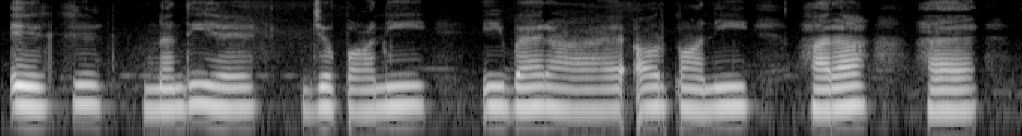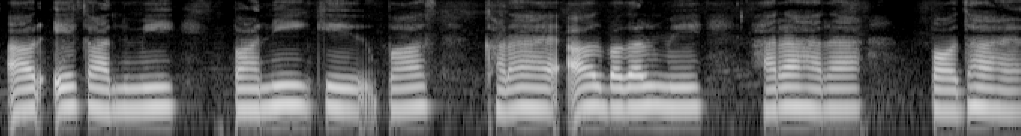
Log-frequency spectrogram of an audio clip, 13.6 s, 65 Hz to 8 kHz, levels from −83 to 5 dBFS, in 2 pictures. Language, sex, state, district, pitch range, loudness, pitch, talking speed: Hindi, female, Bihar, Bhagalpur, 175-185 Hz, -18 LUFS, 180 Hz, 120 wpm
